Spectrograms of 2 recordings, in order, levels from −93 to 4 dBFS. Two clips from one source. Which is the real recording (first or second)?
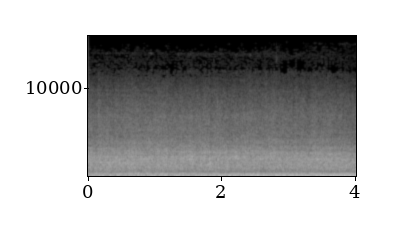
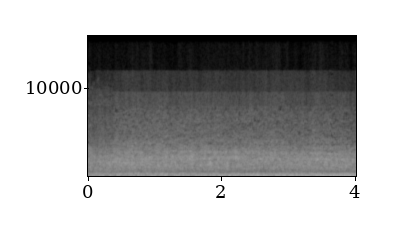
first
